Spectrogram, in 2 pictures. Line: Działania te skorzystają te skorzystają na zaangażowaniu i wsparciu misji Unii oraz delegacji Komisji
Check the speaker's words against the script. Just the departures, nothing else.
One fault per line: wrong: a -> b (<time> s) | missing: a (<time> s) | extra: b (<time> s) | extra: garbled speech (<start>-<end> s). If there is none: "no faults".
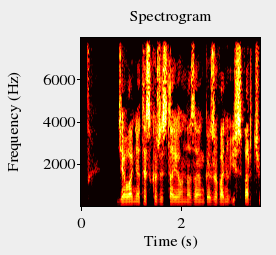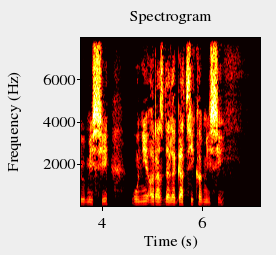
missing: te skorzystają (2.0 s)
